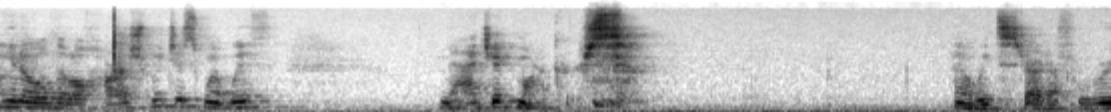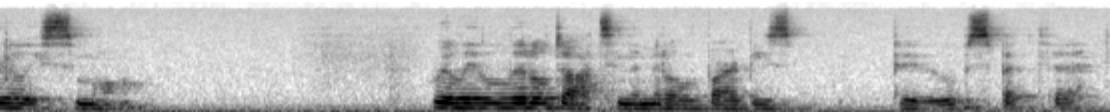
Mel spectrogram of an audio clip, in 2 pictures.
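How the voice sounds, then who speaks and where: With a natural, mid-range voice, a woman performs a theatrical monologue at a live staged reading. She plays a defiant everywoman who rants, sardonic and emphatic, and gleefully admits to having killed Barbie, alternating between hushed confiding and outrage. The room is echoey with some background noise.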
